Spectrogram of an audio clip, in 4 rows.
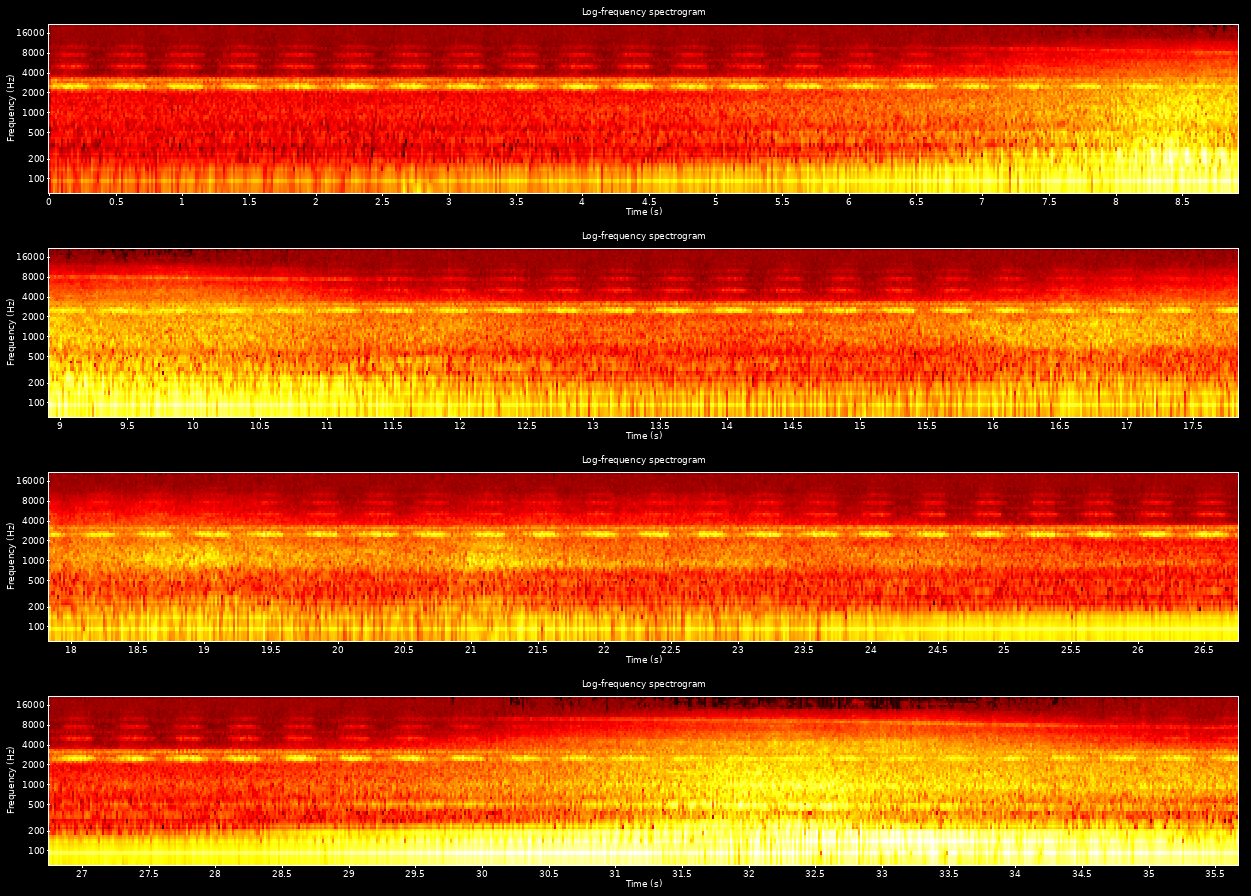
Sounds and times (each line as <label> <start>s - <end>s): night peepers on the road 0.0s - 35.6s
